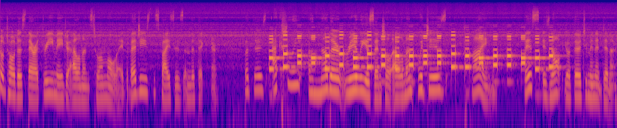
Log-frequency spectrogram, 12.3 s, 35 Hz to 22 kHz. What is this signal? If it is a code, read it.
DTMF, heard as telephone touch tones, dialled by machine, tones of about 80 ms, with speech in English. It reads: 160*29468280065*88*15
